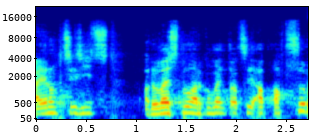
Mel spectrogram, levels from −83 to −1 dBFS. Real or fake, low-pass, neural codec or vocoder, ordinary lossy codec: fake; 14.4 kHz; codec, 44.1 kHz, 2.6 kbps, DAC; AAC, 48 kbps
